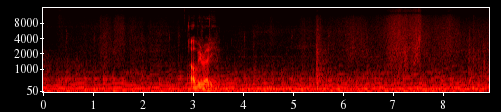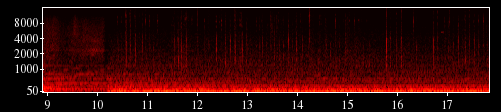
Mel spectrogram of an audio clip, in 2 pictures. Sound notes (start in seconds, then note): 0.2 tense music; 4.8 tense music; 11.5 computer keys tapping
